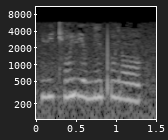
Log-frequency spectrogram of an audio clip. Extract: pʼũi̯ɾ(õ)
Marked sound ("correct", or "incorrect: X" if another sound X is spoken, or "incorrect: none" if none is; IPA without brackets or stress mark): correct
